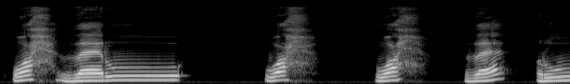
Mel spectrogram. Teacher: রু এক আলিফ টান পেশের পরে ওয়াও সাকিন।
